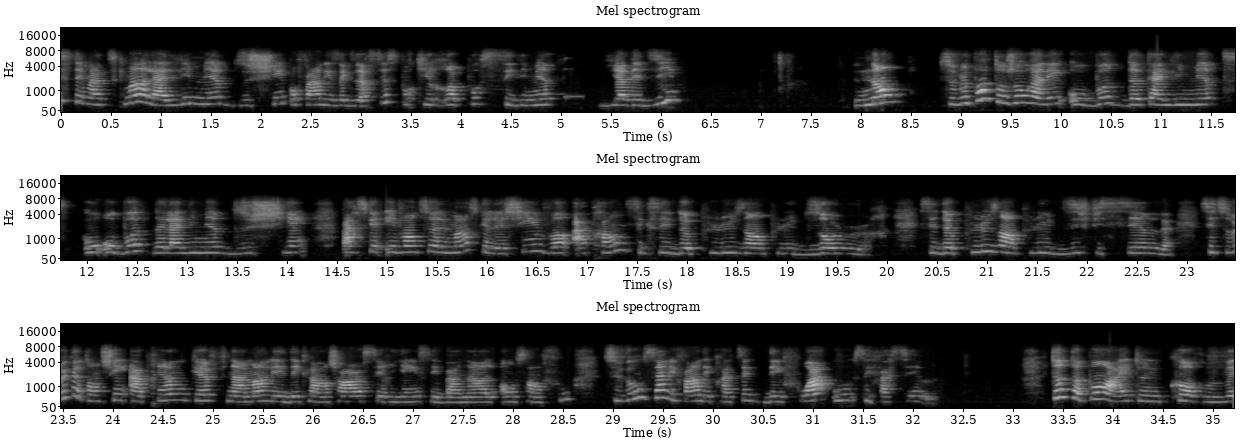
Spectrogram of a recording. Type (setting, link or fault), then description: link, video call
